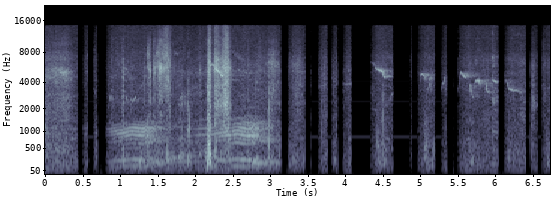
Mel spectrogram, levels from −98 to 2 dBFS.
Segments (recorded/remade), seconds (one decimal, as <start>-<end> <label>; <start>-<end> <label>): 0.0-5.4 recorded; 5.4-6.7 remade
